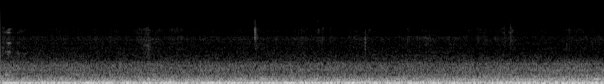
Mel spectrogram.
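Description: Steady low rumble of a car's engine and tyres on the road, heard from inside the cabin of the moving car.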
